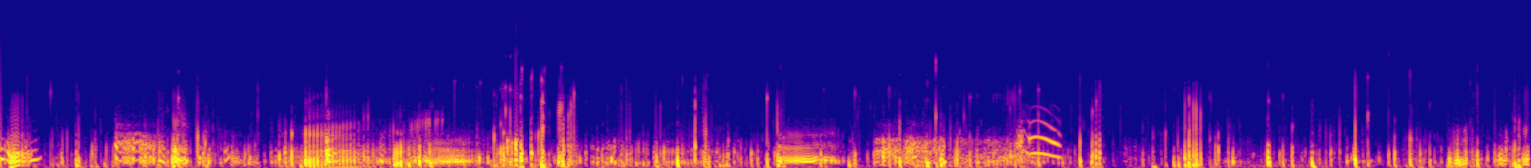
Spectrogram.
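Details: Person on a diet, very hungry, stomach rumbling nonstop: loud, nearly continuous low growling and gurgling with brief squeaky rises; empty stomach hunger growling (borborygmi).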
